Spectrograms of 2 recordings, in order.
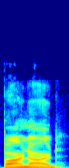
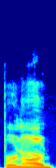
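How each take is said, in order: First: "Barnard" with bar as first syllable; mispronounced Bernard. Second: Said in the usual way. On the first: Shown as a demonstration. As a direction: open "Barnard" to an ah vowel. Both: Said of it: "Instead of Bernard".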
